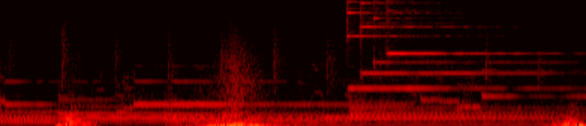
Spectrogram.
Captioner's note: air whooshing; bells chiming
